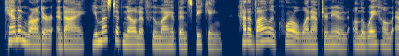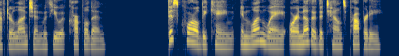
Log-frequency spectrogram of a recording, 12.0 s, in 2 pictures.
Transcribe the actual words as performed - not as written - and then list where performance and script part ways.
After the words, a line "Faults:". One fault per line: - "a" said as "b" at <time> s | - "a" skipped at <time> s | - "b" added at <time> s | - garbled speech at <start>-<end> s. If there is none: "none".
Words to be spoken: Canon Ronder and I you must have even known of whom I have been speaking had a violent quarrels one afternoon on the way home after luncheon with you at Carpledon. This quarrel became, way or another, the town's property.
Canon Ronder and I you must have known of whom I have been speaking had a violent quarrel one afternoon on the way home after luncheon with you at Carpledon. This quarrel became, in one way or another, the town's property.
Faults:
- "even" skipped at 1.8 s
- "quarrels" said as "quarrel" at 4.2 s
- "in one" added at 9.6 s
